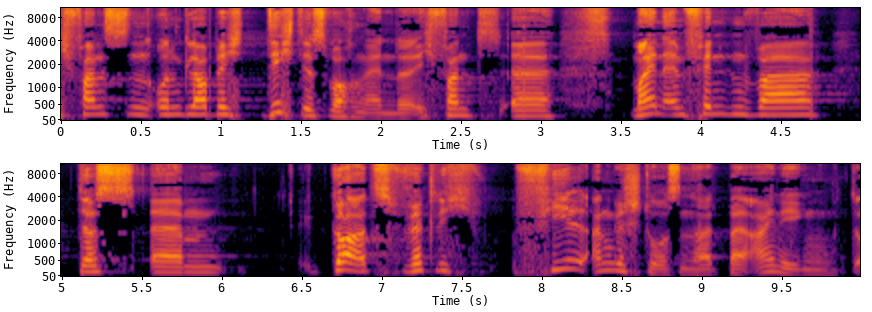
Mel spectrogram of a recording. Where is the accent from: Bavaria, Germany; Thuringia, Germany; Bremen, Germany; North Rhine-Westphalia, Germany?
Bremen, Germany; Ich habe da auf dem Marktplatz in Bremen, das ist ja meine Heimatstadt, da komme ich gebürtig her, für mich war das was ganz Besonderes.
